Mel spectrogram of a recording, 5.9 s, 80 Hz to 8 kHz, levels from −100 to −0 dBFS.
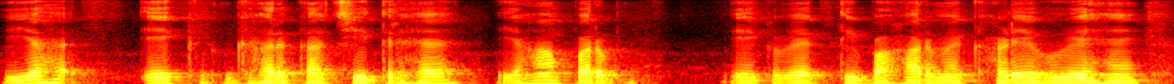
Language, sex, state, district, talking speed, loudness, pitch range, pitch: Hindi, male, Jharkhand, Deoghar, 155 wpm, -20 LUFS, 105-115 Hz, 110 Hz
